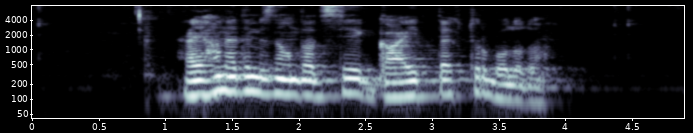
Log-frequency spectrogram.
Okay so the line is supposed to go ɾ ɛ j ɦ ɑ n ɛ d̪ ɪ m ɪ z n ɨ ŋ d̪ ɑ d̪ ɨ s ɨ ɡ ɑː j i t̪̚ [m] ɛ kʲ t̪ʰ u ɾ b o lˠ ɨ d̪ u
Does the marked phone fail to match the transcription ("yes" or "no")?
yes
